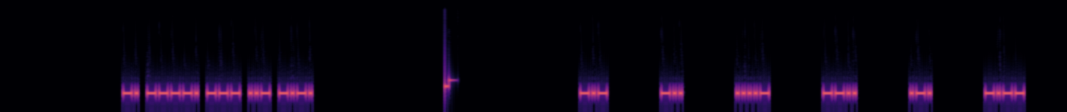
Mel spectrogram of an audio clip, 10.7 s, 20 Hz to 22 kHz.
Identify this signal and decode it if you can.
Morse code, heard as a keyed tone, about 40 wpm, spaced as for 19 wpm, 700 Hz. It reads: N9OUC KD4ZRY
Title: USA Call Signs - 6x Character Spacing - 40wpm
